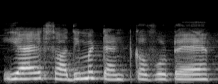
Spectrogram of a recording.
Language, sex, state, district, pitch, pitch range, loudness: Hindi, male, Uttar Pradesh, Shamli, 240 Hz, 235-255 Hz, -15 LUFS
